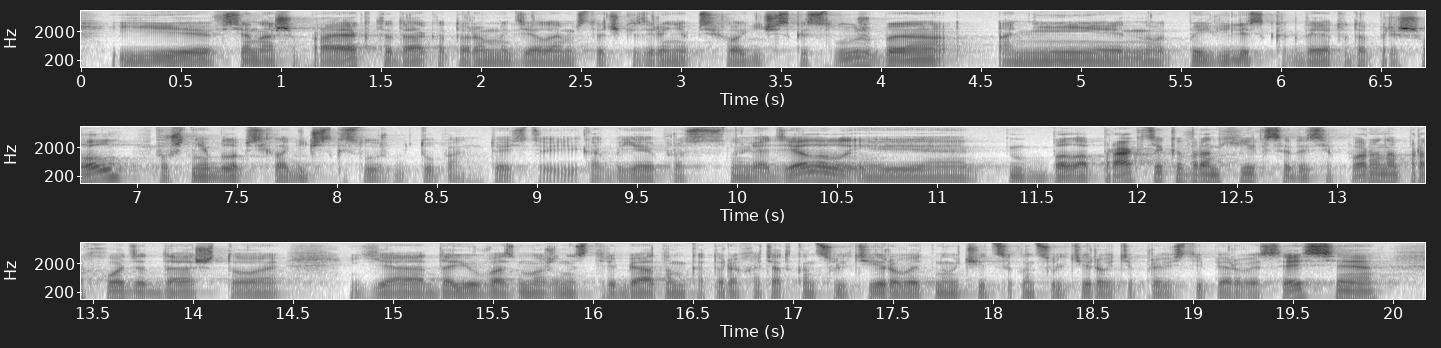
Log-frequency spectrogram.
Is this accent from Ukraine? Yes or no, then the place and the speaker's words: no; Ryazan, Ryazan Oblast, Russia; also born or lived in Moscow / Germany; now in Lyubertsy, Russia; я из Рязани, у нас там лужа и грибы с глазами, вот, но а, опять же, я очень люблю свой родной город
